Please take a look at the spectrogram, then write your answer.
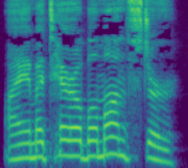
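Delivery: loud, hammed-up monster voice; pretend monster. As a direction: boom it out like a kid playing monster. Boy plays monster in bag.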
